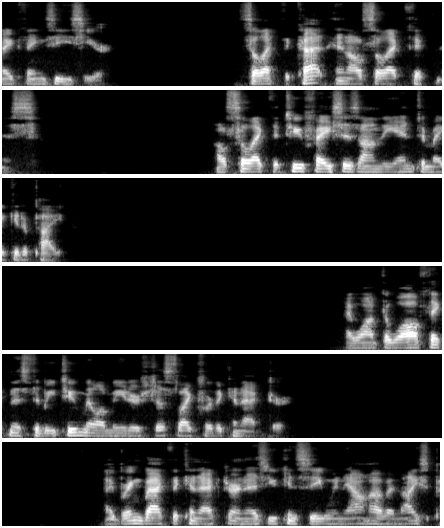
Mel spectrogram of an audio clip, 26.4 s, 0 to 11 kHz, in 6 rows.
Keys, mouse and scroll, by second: 0.5 space, 3.5 click, 4.4-5.4 drag, 4.5 right click, 6.4 click, 7.2 click, 7.7-8.8 drag, 9.9 ctrl+click, 12.1-13.2 drag, 13.8 click, 16.6 click, 17.6 click, 19.5 click, 20.0 space, 21.0 click, 21.5-22.5 drag, 22.6 click, 23.1 click, 23.9 click, 24.3-26.3 drag.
